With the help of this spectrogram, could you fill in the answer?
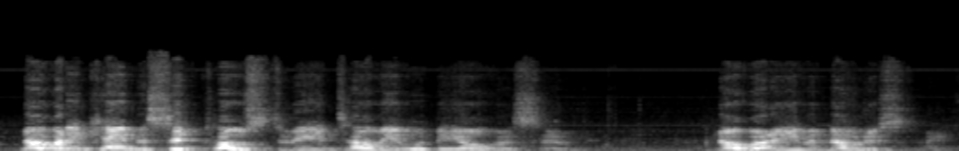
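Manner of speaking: ordinary delivery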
